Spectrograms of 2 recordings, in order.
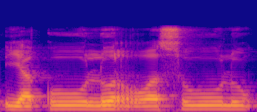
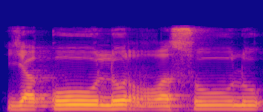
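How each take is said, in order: The two takes are said the same way.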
